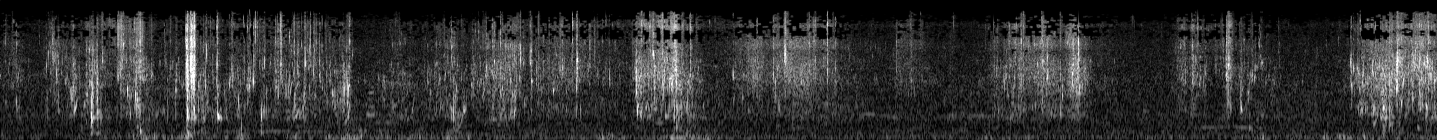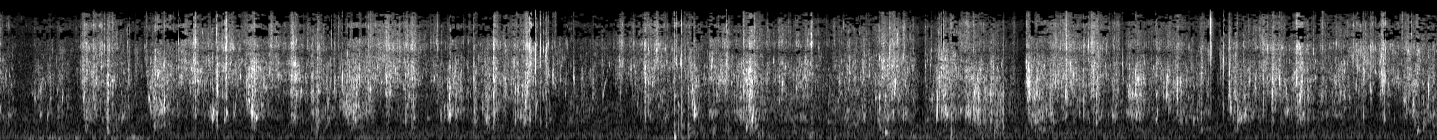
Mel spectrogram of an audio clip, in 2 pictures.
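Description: Shallow muddy water splashing and sloshing as bare feet wade and hands work through it among water weeds, in irregular bursts that grow busier about halfway through.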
